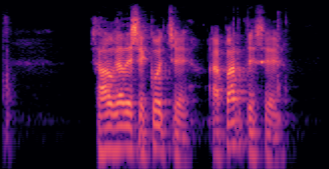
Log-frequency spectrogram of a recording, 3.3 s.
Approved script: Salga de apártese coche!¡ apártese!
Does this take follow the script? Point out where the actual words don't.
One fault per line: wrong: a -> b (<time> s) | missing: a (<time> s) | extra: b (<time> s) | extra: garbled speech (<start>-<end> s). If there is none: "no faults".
wrong: apártese -> ese (1.3 s)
